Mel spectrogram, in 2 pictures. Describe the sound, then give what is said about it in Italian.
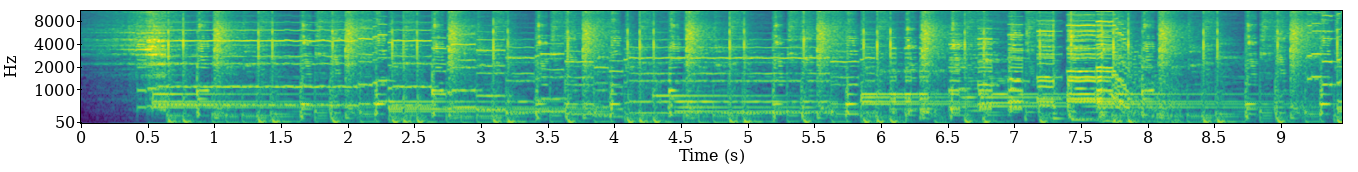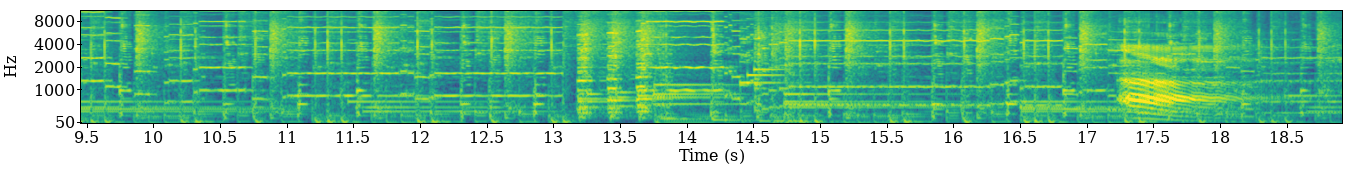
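Upbeat electronic game music from Racing Beat, a Taito driving video game, with a steady driving beat, bright synth melody lines and busy bass, playing continuously and loud throughout with no voices. “Invece no, state ascoltando la musica di Racing Beat, un gioco di guida di Taito dimenticabilissimo.”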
